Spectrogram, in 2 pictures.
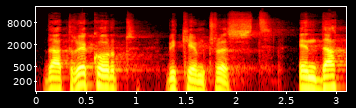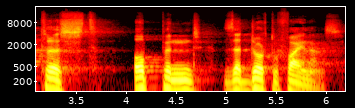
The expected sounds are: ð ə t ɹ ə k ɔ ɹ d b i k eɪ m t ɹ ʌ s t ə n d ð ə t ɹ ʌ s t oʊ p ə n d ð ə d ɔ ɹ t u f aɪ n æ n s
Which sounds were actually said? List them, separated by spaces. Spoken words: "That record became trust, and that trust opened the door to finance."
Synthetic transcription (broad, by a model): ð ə t ɹ ə k ɔ ɹ d b i k eɪ m t ɹ ʌ s t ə n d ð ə t ɹ ʌ s t oʊ p ə n d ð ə d ɔ ɹ t u f aɪ n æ n s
